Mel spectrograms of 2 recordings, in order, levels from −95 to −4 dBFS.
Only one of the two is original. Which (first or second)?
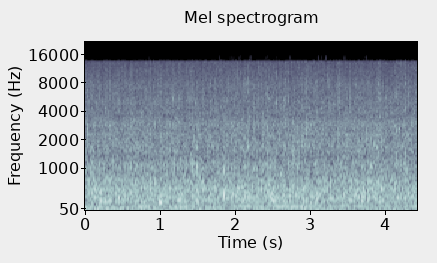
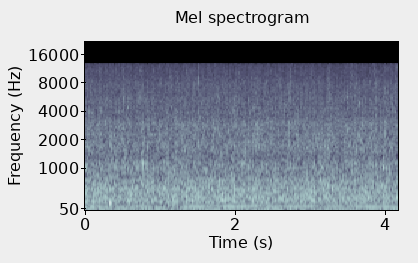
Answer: second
